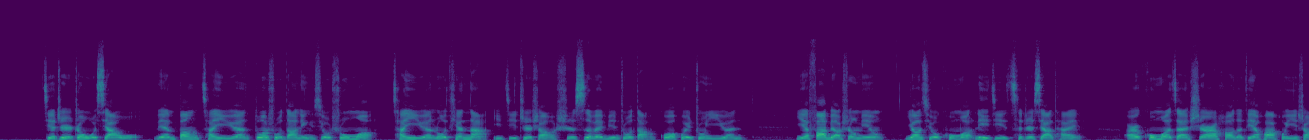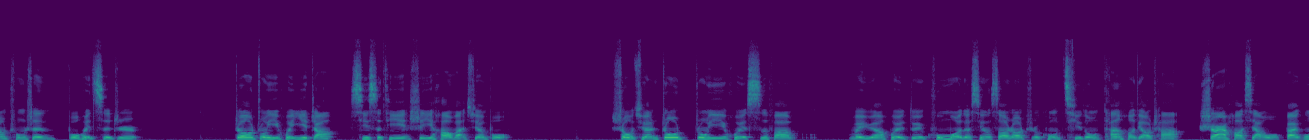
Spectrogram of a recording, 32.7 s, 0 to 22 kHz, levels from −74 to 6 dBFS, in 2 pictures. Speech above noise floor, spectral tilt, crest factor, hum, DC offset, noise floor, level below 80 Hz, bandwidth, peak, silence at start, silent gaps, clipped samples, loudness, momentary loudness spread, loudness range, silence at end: 35 dB; -3.5 dB/octave; 18 dB; none; under 0.1%; -66 dBFS; -66 dBFS; 16 kHz; -14 dBFS; 0.55 s; none; under 0.1%; -32 LUFS; 8 LU; 3 LU; 0 s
